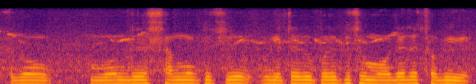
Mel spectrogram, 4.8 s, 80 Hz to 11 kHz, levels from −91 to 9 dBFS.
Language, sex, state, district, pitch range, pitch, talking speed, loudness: Bengali, male, West Bengal, North 24 Parganas, 120-130 Hz, 125 Hz, 125 wpm, -14 LUFS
